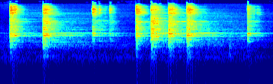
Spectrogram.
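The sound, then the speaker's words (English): Bright metallic clinks of fencing swords clashing in a sword-fighting bout, struck in an irregular series of sharp, ringing hits with short gaps and a quick cluster in the middle, no voices. “So, what's that sound? Fencing! Fencing is a sword fighting sport.”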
